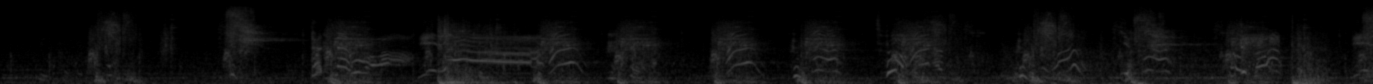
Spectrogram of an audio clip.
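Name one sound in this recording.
Blades clash and strike with sharp metallic hits.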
